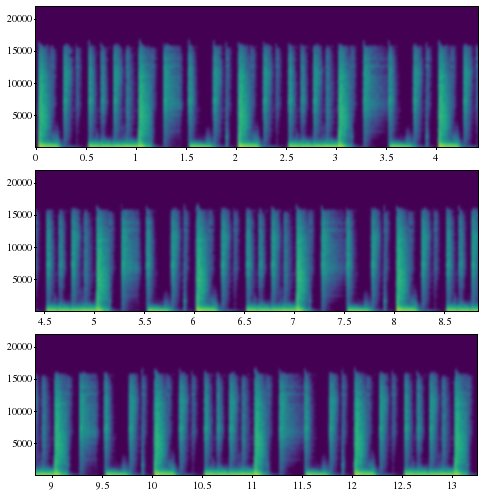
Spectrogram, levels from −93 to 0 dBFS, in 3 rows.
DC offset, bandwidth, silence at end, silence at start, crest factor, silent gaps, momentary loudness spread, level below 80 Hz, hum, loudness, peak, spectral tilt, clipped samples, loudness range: under 0.1%; 16 kHz; 0.1 s; 0 s; 18 dB; 1.47-1.52 s, 5.47-5.52 s, 9.47-9.52 s; 8 LU; -48 dBFS; none; -23 LUFS; -4 dBFS; -5.5 dB/octave; under 0.1%; 1 LU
